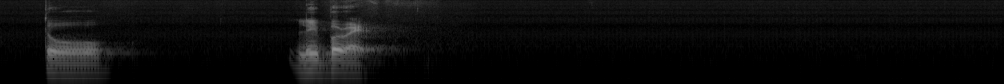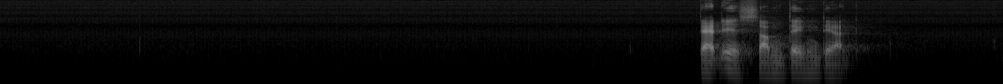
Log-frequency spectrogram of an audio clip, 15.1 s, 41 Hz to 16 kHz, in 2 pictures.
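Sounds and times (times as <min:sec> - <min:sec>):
faint electrical hum: 0:00.0 - 0:15.0.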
